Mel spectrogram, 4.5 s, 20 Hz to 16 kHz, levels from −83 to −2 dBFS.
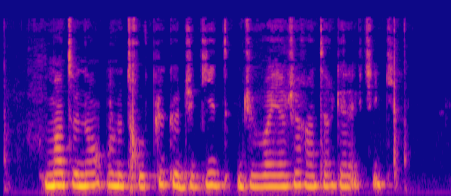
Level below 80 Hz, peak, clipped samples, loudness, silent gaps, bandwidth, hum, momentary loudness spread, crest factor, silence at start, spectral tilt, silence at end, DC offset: -64 dBFS; -6 dBFS; under 0.1%; -22 LUFS; none; 11.5 kHz; none; 12 LU; 16 dB; 0.45 s; -5.5 dB/octave; 0.55 s; under 0.1%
